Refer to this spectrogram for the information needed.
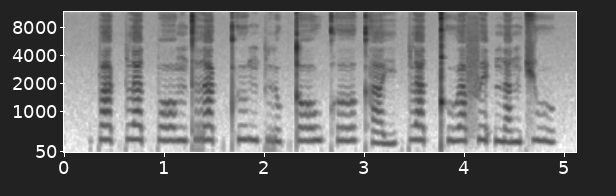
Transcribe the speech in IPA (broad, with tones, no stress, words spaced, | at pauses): pa˦˥k̚pla˥˩t̚pɔː˧ŋtra˥˩k̚ pʰɯ˥˩ŋpru˨˩k̚ tɔː˦˥wkʰɤː˦˥kʰa˨˩j | pla˥˩t̚ kʰu˧a̯fe˥˩ʔ na˧nt͡ɕuː˥˩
